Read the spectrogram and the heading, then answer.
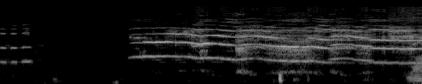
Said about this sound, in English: That's one of them screeching metal sounds I was talking about earlier, man.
